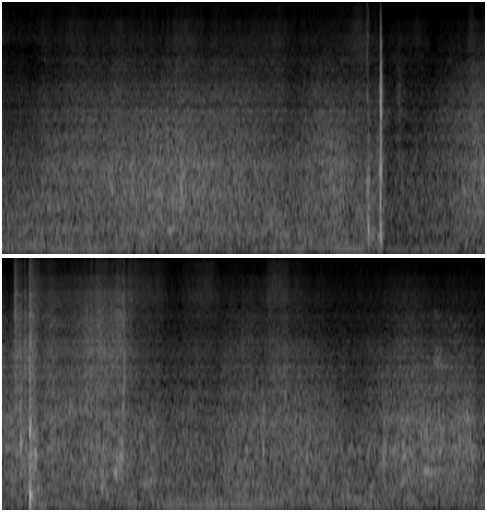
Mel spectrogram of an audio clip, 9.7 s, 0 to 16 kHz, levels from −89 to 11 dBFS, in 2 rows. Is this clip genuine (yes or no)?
no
